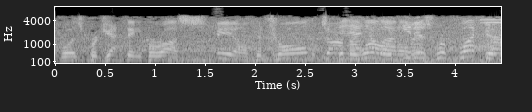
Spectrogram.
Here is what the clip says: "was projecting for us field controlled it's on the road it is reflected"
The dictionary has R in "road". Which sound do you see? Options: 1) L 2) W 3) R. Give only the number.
2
